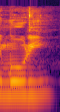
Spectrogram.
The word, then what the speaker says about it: Moody: I'm in here with G Moody. Last name rhymes with duty.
